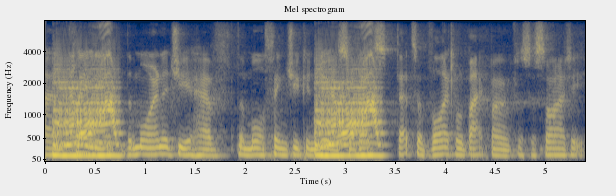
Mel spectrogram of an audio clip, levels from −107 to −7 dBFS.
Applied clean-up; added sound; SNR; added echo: none; Musical instrument; -3 dB; none.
